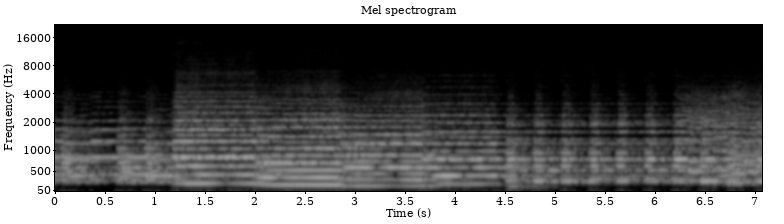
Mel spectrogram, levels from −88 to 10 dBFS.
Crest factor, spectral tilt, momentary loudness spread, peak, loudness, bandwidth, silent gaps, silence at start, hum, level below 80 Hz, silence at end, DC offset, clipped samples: 14 dB; -7.5 dB/octave; 8 LU; -16 dBFS; -31 LUFS; 11 kHz; none; 0 s; none; -74 dBFS; 0 s; under 0.1%; under 0.1%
